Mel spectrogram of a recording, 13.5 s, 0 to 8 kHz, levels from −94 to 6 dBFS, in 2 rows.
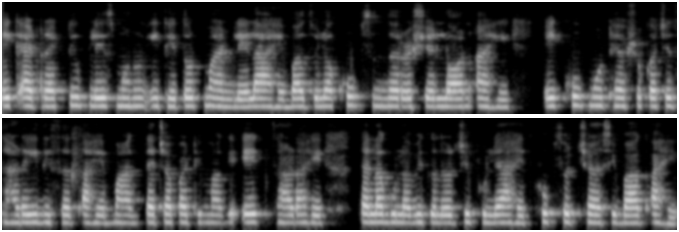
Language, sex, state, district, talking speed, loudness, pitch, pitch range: Marathi, female, Maharashtra, Pune, 170 wpm, -19 LUFS, 215 Hz, 210-220 Hz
